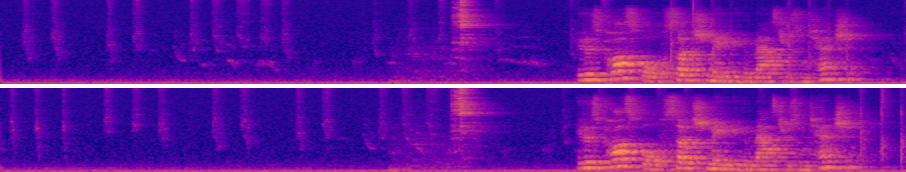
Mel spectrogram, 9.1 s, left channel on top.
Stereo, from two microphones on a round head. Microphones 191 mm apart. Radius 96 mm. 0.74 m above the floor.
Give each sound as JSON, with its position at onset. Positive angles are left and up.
{"t": 3.9, "sound": "scissors", "side_deg": -35, "distance_m": 0.8}
{"t": 5.8, "sound": "a woman speaking", "side_deg": -10, "distance_m": 1.3}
